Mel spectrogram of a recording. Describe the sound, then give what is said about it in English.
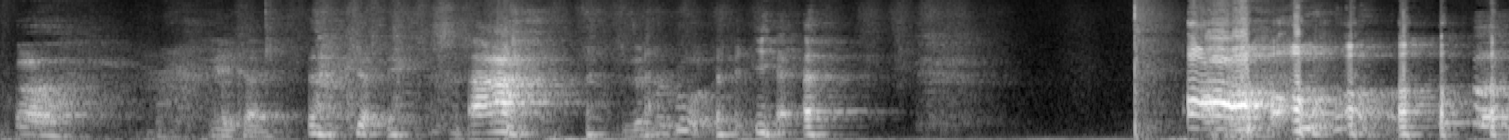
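After a stretch of talking and a brief pause, one person slaps another hard in the face with a single sharp, loud crack, followed at once by a startled vocal reaction and noisy commotion. “So I'm going to slap you in the face really hard.”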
